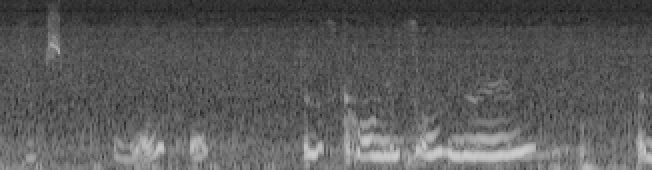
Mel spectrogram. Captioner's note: sobbing and mumbling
